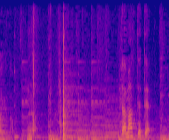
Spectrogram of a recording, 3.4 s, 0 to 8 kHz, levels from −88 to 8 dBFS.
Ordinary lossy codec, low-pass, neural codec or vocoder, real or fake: none; none; none; real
